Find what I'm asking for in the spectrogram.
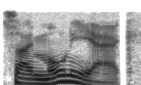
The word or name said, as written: simoniac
